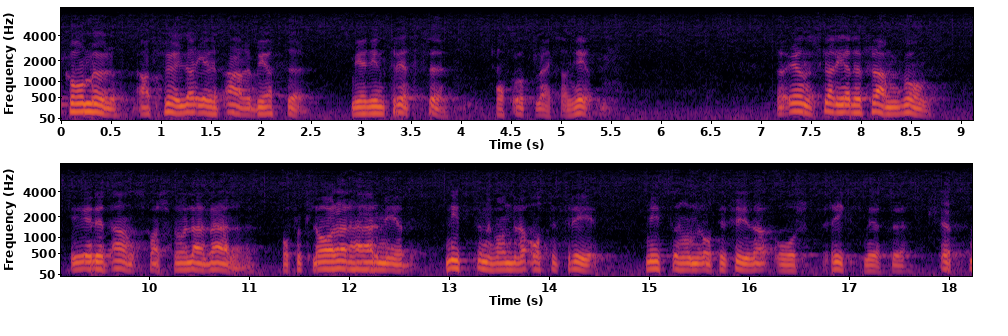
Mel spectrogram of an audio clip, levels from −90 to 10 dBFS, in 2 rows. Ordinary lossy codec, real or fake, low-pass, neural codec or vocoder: none; fake; none; codec, 16 kHz, 4 kbps, FreqCodec, larger model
